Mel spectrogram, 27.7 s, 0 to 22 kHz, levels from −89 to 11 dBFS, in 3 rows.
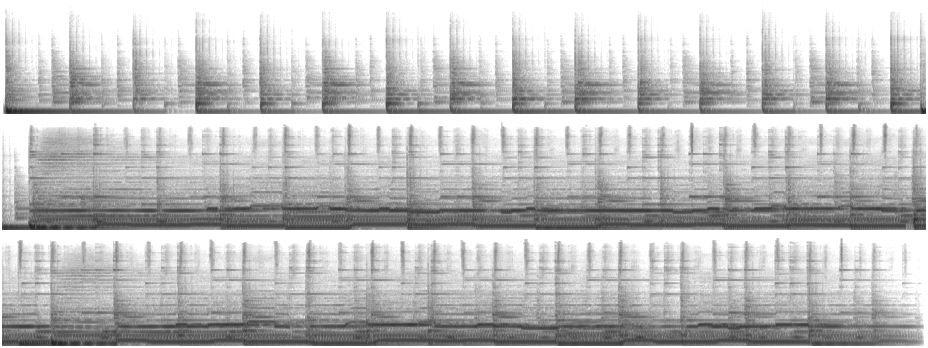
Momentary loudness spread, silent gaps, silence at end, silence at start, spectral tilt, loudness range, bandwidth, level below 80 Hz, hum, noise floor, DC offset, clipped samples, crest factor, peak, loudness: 15 LU; none; 0.1 s; 0.05 s; -7.5 dB/octave; 12 LU; 17 kHz; -24 dBFS; none; -41 dBFS; under 0.1%; under 0.1%; 16 dB; 0 dBFS; -18 LUFS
